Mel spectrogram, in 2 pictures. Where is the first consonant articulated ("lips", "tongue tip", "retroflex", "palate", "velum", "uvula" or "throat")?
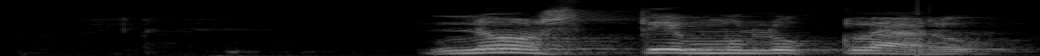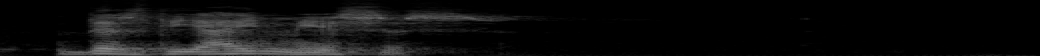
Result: tongue tip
